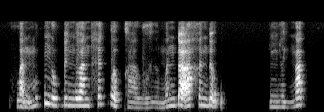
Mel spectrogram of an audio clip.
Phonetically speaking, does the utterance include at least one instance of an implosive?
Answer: yes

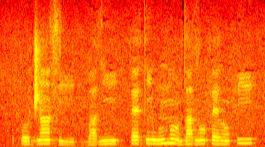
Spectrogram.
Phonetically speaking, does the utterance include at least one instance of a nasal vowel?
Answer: yes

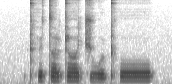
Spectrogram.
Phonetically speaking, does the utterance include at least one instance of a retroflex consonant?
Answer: yes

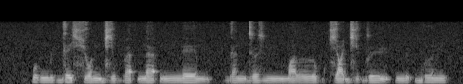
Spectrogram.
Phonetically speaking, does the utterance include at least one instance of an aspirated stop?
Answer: no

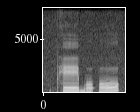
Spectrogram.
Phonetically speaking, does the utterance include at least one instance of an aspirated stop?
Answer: yes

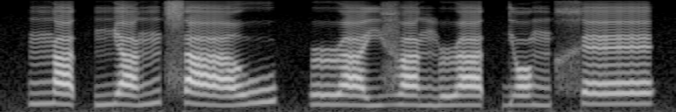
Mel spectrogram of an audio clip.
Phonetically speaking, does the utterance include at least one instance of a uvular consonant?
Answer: no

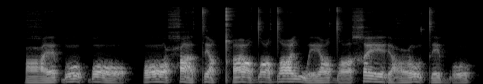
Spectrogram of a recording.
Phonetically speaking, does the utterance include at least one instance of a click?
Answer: no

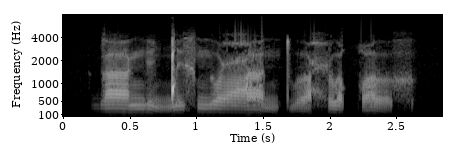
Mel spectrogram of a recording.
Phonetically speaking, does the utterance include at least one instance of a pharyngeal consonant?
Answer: yes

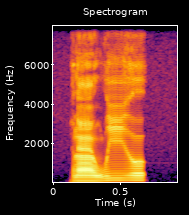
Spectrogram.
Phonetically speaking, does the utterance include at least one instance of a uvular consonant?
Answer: no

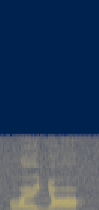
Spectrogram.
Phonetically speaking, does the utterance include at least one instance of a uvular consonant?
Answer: no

